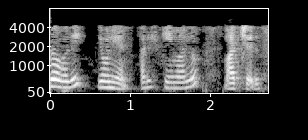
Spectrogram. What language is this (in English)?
Telugu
